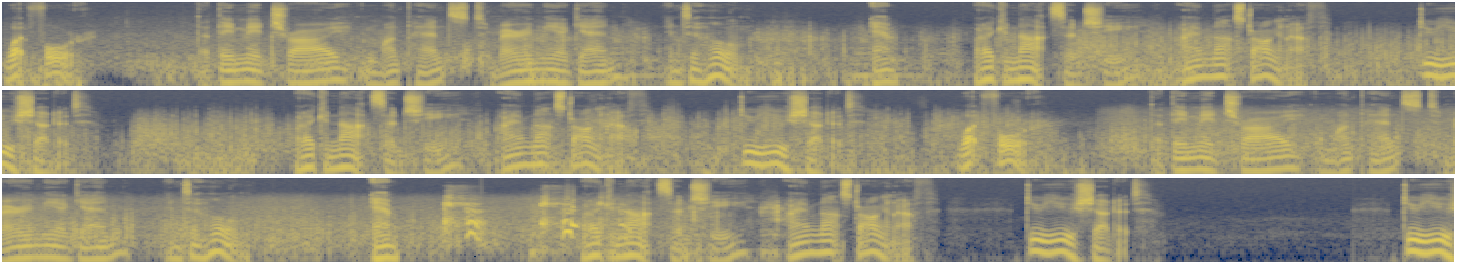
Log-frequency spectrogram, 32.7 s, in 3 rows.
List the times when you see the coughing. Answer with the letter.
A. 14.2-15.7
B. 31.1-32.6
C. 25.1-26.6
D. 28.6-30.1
C.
